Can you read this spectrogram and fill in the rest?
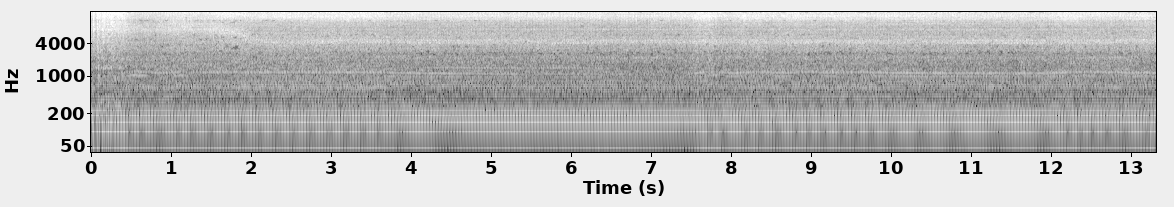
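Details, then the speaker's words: Troy-Bilt Mustang XP zero-turn mower engine stuck on high throttle after starting: fast steady drone that never drops to a slow idle; high idle, cause being investigated. "See, the motor won't go, slower. It'll just stay in rabbit or the choke open. So we're trying to see why it won't go idle down."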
